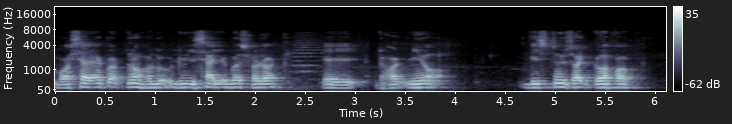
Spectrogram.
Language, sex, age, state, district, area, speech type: Assamese, male, 60+, Assam, Majuli, urban, spontaneous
